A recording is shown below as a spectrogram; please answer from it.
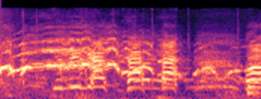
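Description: Several people shrieking and laughing in excitement, high voices sliding up and down without clear words, with a brief lull near the end.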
